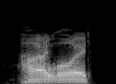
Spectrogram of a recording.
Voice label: "high-alloyed", English; adjectives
